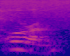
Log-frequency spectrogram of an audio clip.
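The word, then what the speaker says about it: Oram: Orem, How do you spell that? O-R-A-M. It's phonetic. Orem.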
